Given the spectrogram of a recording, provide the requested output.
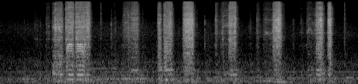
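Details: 2005 Nissan Altima: short raspy rubbing bursts about every half second, dry and high-pitched with no engine beneath, from inside the door; cause unknown, possibly a missing bolt.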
